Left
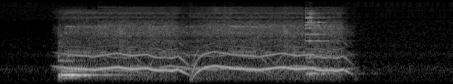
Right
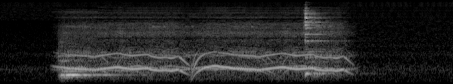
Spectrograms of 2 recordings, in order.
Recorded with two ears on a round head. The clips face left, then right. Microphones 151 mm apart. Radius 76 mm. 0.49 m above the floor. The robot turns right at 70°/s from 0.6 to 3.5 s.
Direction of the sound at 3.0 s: 65° right (ahead or behind).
